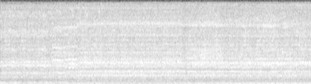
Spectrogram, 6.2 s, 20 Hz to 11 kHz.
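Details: Drilling a steel hole on a 2019 Ford F-250 Super Duty to fit a Torklift StableLoad, bit lubricated: steady high hiss at constant speed with no chatter or squeal; chirping gone, cutting cleanly under more pressure.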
